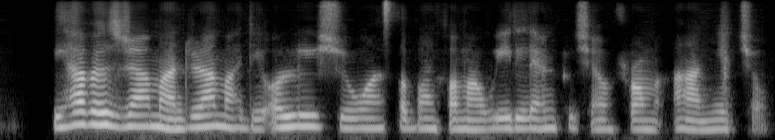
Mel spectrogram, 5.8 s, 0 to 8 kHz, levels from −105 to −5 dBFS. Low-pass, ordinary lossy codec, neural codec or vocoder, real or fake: none; none; codec, 16 kHz, about 1 kbps, DyCAST, with the encoder's durations; fake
